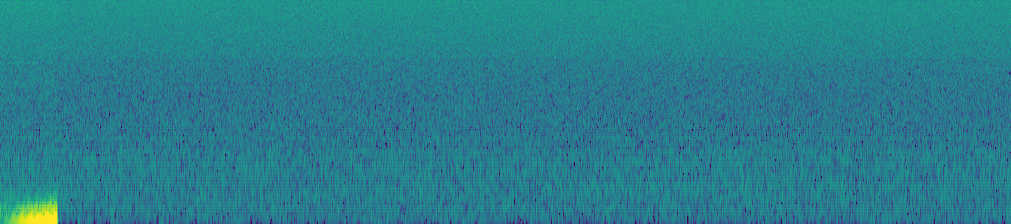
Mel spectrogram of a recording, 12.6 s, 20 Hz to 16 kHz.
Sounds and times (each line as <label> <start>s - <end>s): Pulsing Analog Drone 0.0s - 0.7s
